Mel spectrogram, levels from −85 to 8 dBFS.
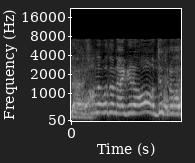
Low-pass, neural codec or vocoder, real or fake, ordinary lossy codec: none; codec, 16 kHz, 1.1 kbps, Voila-Tokenizer; fake; none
